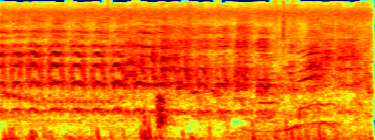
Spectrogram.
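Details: Laughing kookaburra, one of two divebombing a goanna, gives a harsh, rapid cackling run of stacked, rhythmic notes without pause, with a faint low voice briefly in the background.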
